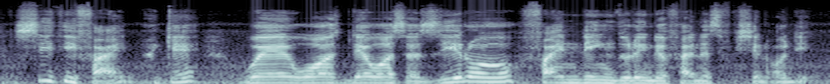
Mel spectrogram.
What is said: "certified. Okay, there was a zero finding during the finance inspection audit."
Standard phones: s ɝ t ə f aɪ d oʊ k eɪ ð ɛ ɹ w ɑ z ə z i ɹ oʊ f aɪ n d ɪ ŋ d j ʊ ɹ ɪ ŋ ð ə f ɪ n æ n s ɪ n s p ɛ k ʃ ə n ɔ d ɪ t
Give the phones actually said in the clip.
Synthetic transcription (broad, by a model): s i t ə f aɪ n oʊ k eɪ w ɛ w w ɑ s ə z i ɹ oʊ f aɪ n d ɪ ŋ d j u ɹ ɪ ŋ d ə f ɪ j n ɪ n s f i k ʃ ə n ɔ d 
